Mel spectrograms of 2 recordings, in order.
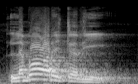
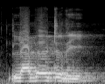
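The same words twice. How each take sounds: First: LABORATORY stressed on BOR, "la-BOR-uh-tree"; correct pronunciation. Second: LABORATORY as "LAB-ruh-tory", stressed at the start; mispronunciation. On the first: Teacher models laboratory for learners, pronounced "la-BOR-uh-tree". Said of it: "it is pronounced as". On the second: Teacher warns learners off laboratory mispronounced "LAB-ruh-tory". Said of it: "It is not pronounced as". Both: Shown as a demonstration.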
